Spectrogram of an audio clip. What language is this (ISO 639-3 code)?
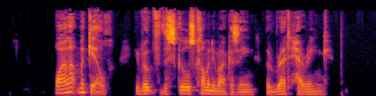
eng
